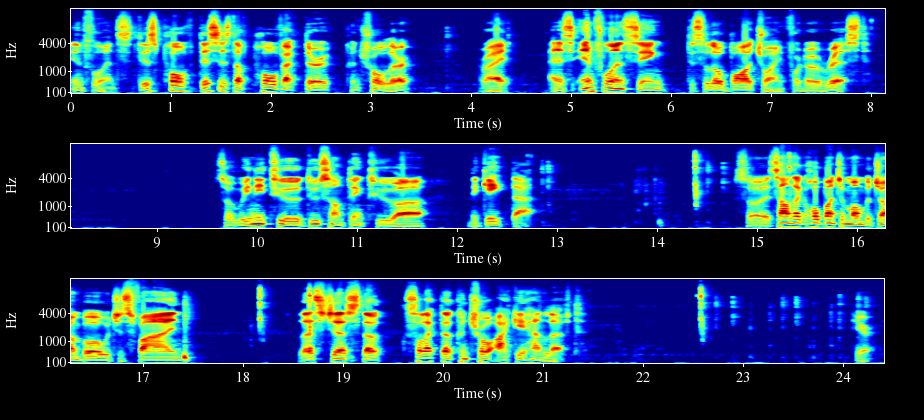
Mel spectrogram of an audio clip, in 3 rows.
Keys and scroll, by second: 5.0 z.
